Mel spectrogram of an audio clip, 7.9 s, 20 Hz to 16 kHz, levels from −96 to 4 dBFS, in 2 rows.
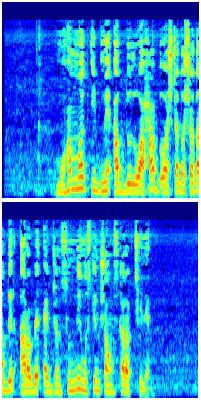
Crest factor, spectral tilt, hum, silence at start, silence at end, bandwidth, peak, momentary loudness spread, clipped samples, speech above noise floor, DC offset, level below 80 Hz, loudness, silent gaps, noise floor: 20 dB; -3.5 dB/octave; none; 0.7 s; 1 s; 11.5 kHz; -4 dBFS; 9 LU; under 0.1%; 35 dB; under 0.1%; -62 dBFS; -22 LUFS; none; -57 dBFS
